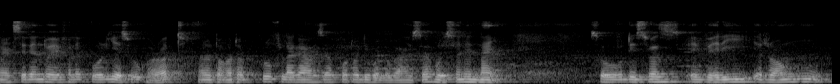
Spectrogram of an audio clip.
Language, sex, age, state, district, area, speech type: Assamese, male, 30-45, Assam, Kamrup Metropolitan, urban, spontaneous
